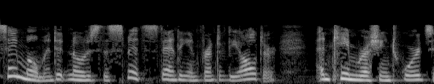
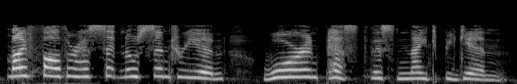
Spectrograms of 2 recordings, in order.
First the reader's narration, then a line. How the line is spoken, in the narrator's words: Then it howled and shrieked again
